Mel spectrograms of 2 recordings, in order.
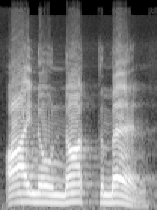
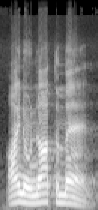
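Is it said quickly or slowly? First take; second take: slowly; quickly. First: It is said slowly and emphatically. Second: It is said quickly, in about a second.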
